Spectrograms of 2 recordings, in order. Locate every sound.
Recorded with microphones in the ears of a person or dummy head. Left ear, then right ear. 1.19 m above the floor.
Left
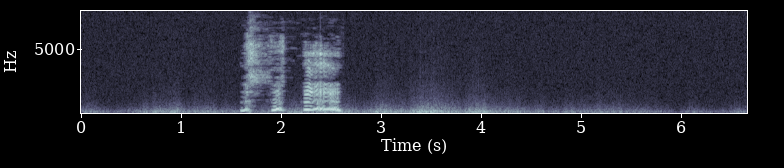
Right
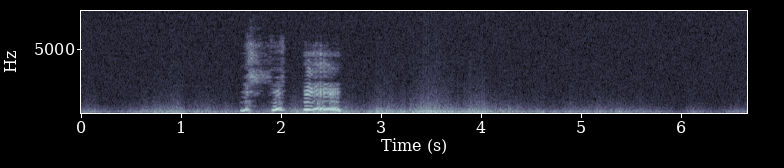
1.6 s laughter: 40° left (ahead or behind)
